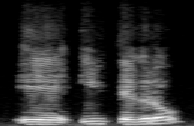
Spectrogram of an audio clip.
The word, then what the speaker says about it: integró: Y luego tenemos la sílaba tónica en medio para decir de íntegro, de integrar, perdón, y integró también como el pasado de integrar.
